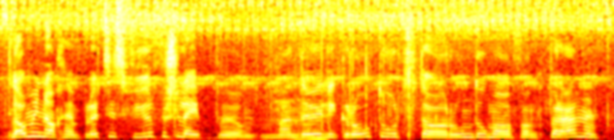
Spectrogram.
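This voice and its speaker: A woman's voice: on the high side, fairly even intonation, fast talker, a little hiss or hum, natural voice. A woman voicing a brave, wary fugitive creature in a children's radio play, with a Swiss German accent. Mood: cautious, explaining.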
